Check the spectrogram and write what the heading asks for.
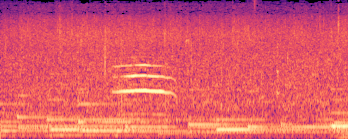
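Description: A cat meows once, a drawn-out, rising-then-falling cry, with a steady patter of rain and low background hum continuing throughout; a nameless cat on a rainy street, sheltering from the rain in a small cage.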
